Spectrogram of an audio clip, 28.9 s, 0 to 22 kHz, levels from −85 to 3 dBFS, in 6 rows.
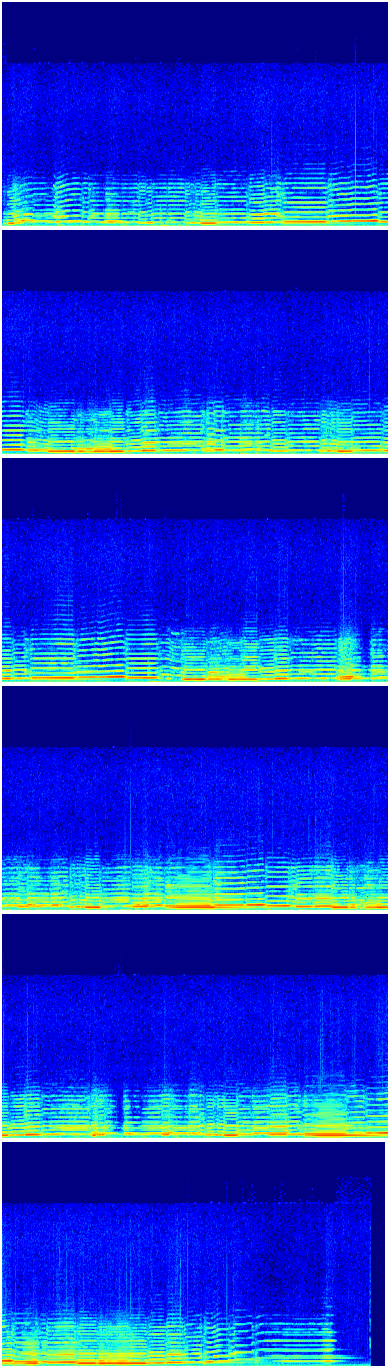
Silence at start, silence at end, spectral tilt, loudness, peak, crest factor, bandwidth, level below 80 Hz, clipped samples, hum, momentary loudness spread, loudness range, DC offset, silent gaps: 0 s; 0.5 s; -6 dB/octave; -21 LUFS; -6 dBFS; 14 dB; 14 kHz; -44 dBFS; under 0.1%; none; 12 LU; 6 LU; under 0.1%; none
